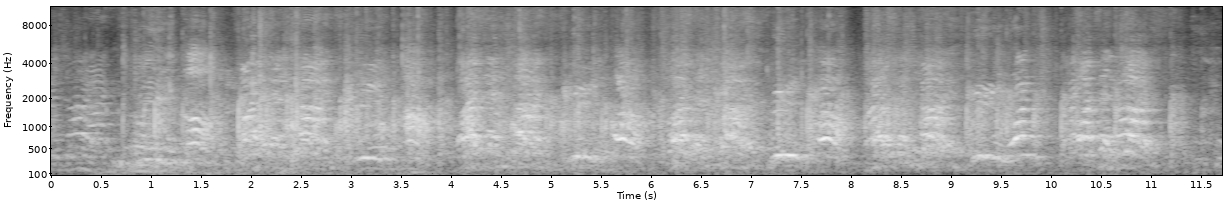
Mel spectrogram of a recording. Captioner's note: applause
